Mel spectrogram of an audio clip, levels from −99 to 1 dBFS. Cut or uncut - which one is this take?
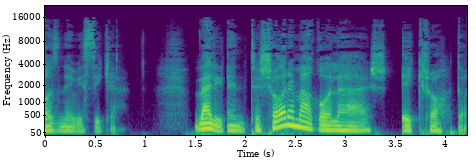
cut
